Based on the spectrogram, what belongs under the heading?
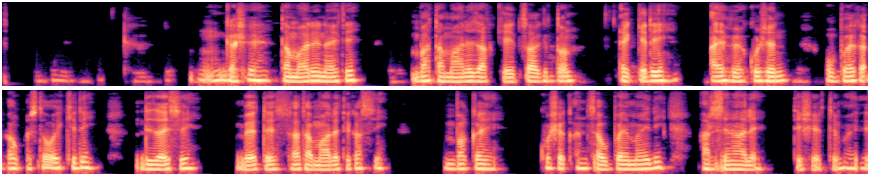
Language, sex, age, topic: Gamo, male, 25-35, government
